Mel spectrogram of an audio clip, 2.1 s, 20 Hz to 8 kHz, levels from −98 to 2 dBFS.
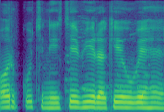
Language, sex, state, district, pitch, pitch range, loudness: Hindi, male, Jharkhand, Deoghar, 145 Hz, 135-150 Hz, -16 LUFS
